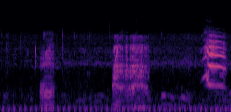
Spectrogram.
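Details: Duck playing in a pond: three separate harsh nasal honks, the last loudest, with quiet gaps between and a low rhythmic pulsing hum in the background.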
